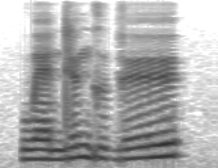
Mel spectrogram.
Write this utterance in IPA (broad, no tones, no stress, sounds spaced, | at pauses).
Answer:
w ɛː n d ø ŋ ɡ ɯː ɡ øː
